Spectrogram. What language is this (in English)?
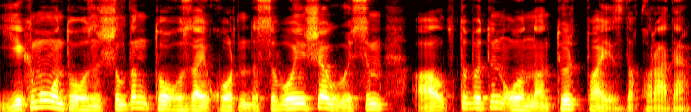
Kazakh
